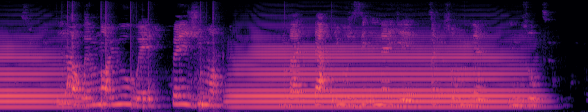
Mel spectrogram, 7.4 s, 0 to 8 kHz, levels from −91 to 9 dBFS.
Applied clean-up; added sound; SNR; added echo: none; Wind instrument, woodwind instrument; -3 dB; reverberation time 0.4 s.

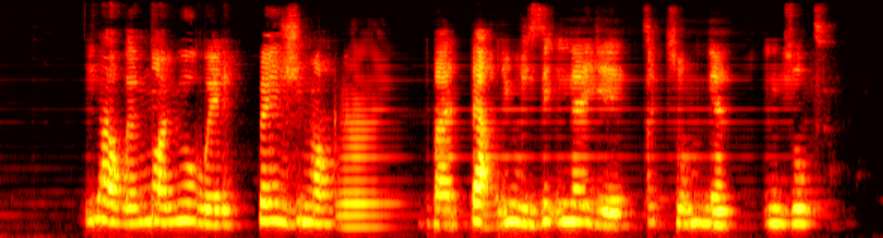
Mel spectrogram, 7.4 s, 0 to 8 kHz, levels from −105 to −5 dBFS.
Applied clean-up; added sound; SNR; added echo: neural mask model DeepFilterNet 3.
